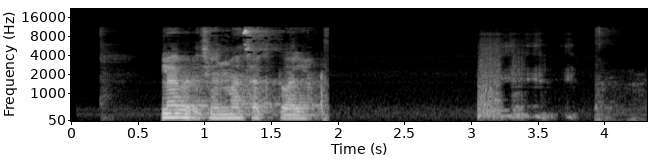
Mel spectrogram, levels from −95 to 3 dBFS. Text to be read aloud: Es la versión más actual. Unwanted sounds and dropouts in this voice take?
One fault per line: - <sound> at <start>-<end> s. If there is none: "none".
- laugh at 3.0-3.8 s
